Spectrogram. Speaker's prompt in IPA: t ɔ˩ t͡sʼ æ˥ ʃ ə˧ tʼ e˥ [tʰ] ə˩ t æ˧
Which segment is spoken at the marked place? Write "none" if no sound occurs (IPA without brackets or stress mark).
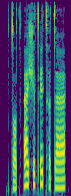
tʰ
